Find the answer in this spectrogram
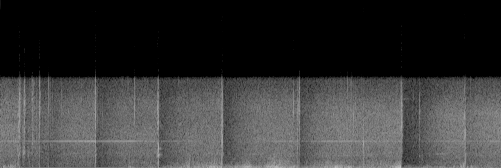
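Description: Axe splitting firewood: sharp chopping cracks as the blade strikes and splits the wood, about one every second and a half, with a quick few together at the start, over a steady background hiss.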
